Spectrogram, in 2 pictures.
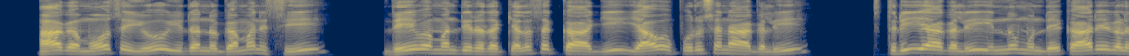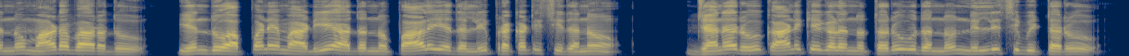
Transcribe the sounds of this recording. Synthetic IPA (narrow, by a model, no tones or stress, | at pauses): aːɡɐmɔːsejuid̪ɐnːuɡɐmɐnisi | d̪ɛːʋɐmɐnd̪iɾɐd̪ɐkɛlɐsɐkːaːɡijaːʋɐpuɾuʂɐnɐaːɡɐli | st̪ɾiːjaːɡɐliːnːumund̪e̞kaːɾjɐɡɐɭɐnːumaːɽɐbaːɾɐd̪u | e̞nd̪uɐpːɐɳemaːɽijeɐd̪ɐnːupaːɭɛjɐd̪ɐlːipɾɐkɐʈisid̪ɐno | d͡ʒɐnɐɾukaːɳikɛɡɐɭɐnːut̪ɐɾuʋud̪ɐnːunilːisibiʈːɐɾu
